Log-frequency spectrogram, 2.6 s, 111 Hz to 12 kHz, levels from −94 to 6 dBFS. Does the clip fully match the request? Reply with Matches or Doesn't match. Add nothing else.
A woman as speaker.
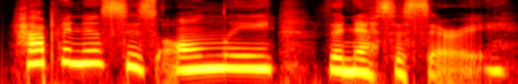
Matches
